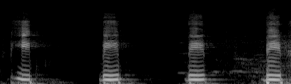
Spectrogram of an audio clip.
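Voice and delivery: high, clipped beep noises; mock register beeps, each one short; imitated scanner beeps. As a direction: mimic the checkout scanner beeping.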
